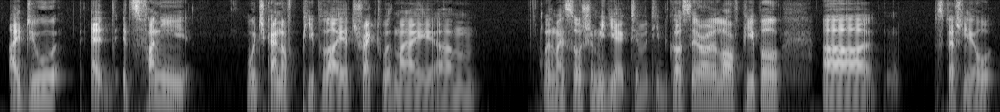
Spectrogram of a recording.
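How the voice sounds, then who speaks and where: A young man from Germany speaks English with a German accent in a relaxed interview. His voice is smooth and clear at a middle pitch, and he often pauses, restarts and fills gaps as he searches for words. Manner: hesitant, many restarts and fillers. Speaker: guest. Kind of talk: casual interview conversation.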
